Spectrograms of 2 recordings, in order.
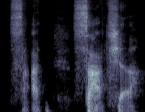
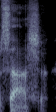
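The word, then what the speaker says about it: Satya: years since the dude Sasha Nadella came in. Sacha, that's how they pronounce it. Sacha. Yeah, I mean, I call him Sasha.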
